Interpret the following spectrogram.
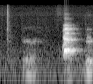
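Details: Newborn Blenheim Cavalier King Charles Spaniel puppy, three days old, one of two male pups in Pom-Pom's whelping pen, gives a single short, bright, nasal squeak after near silence, with a fainter whimper at the end.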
